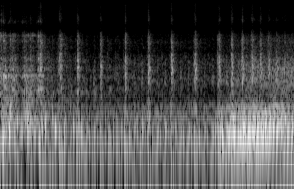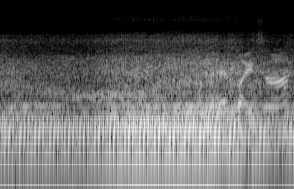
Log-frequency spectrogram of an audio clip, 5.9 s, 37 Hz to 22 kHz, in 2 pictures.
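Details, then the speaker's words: Poulan XT (Husqvarna) 42-inch lawn tractor, Briggs & Stratton 16.5 hp 500cc engine, six-speed gear drive, mint condition, start on choke: starter cranks about two seconds, catches and settles into steady even run, no knocks; normal start and idle. "it's on choke I'm gonna go ahead and crank it over"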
